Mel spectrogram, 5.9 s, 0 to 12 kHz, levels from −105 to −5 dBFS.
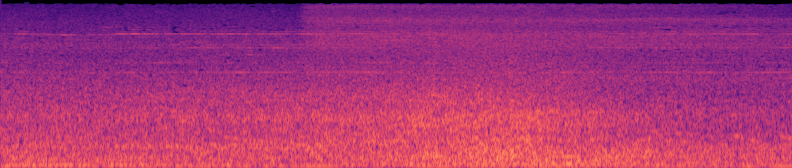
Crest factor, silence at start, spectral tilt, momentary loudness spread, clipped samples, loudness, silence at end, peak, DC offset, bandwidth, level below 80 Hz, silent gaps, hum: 16 dB; 0 s; -5 dB/octave; 6 LU; under 0.1%; -33 LUFS; 0 s; -16 dBFS; under 0.1%; 11.5 kHz; -42 dBFS; none; none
